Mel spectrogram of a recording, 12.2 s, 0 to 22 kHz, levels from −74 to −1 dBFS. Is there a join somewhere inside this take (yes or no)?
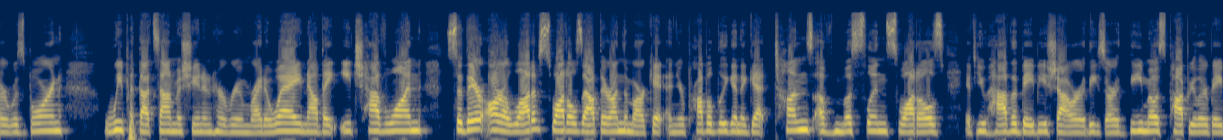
yes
